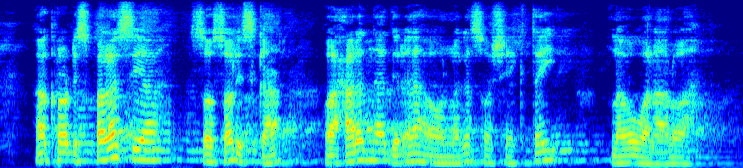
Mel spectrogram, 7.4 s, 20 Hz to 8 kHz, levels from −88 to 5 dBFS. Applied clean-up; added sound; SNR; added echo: neural separator model SepFormer DNS4.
